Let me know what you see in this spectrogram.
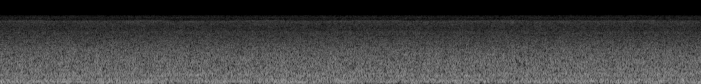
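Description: Steady rushing of a fast-flowing shallow river.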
